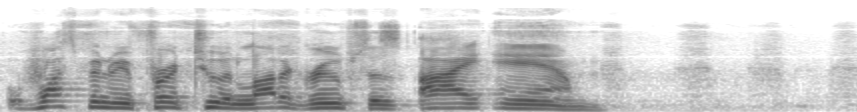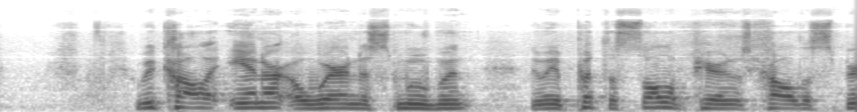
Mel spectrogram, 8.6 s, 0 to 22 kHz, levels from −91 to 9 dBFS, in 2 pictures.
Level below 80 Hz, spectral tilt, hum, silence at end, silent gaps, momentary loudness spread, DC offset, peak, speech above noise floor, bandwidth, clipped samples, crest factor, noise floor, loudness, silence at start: -64 dBFS; -5 dB/octave; none; 0 s; none; 7 LU; under 0.1%; -10 dBFS; 33 dB; 16 kHz; under 0.1%; 16 dB; -58 dBFS; -25 LUFS; 0.05 s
